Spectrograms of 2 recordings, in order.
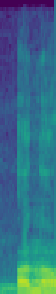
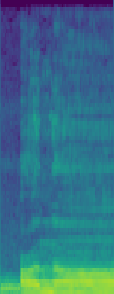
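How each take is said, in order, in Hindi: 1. आख़िरी स्वर को छोटा रखा जाता है। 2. आख़िरी स्वर को लंबा खींचा जाता है। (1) "जब सांस नहीं तोड़ेंगे तो अलिफ़ के साथ नहीं पढ़ेंगे, बल्कि अना पढ़ेंगे" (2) "जब इस पर सांस तोड़ेंगे तो इसको अना अलिफ़ के साथ पढ़ेंगे"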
